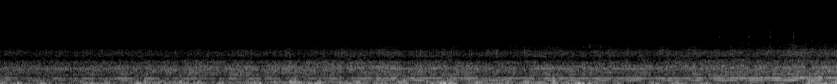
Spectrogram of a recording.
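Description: Fat-tyre electric bike riding on pavement under pedal assist: a steady hum from the rear hub motor and tyres, with low wind rumble on the microphone, growing slightly louder as the bike picks up speed.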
